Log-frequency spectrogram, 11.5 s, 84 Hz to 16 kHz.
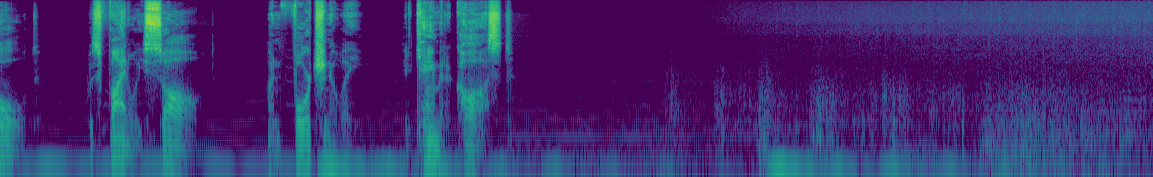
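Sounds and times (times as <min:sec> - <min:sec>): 
speech: 0:00.0 - 0:02.0, 0:02.7 - 0:03.6, 0:04.2 - 0:05.2
deep rolling thunder in a heavy storm: 0:06.6 - 0:11.5
steady rain: 0:07.2 - 0:11.5.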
